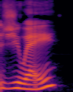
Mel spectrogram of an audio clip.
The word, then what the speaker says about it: Jouer: Is it Jouer or Jouar? – So I pronounce it Jouer. Jouer.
